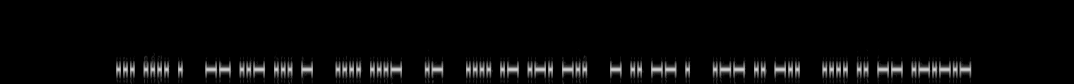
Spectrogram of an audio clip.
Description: Morse code, heard as a keyed tone, about 34 wpm, 700 Hz. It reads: SHE MUST HV A HARD TIME WID HIM.
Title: Sentences from Top 300 Words and Abbreviations 35wpm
